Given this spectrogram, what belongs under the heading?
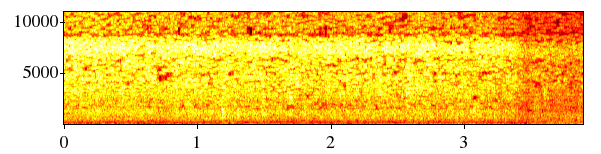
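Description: Garai fish frying in hot oil gives off a steady, loud, hissing sizzle with a bright high edge, constant throughout and easing slightly at the very end.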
